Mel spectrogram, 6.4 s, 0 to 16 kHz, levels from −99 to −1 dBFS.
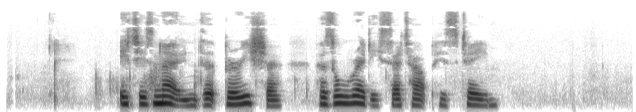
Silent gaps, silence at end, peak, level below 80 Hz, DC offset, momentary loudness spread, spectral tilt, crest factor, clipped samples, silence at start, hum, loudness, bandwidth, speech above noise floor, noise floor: none; 1.4 s; -6 dBFS; -76 dBFS; under 0.1%; 12 LU; -7 dB/octave; 18 dB; under 0.1%; 1.2 s; none; -23 LUFS; 11 kHz; 49 dB; -71 dBFS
